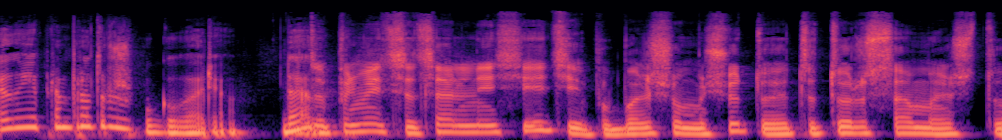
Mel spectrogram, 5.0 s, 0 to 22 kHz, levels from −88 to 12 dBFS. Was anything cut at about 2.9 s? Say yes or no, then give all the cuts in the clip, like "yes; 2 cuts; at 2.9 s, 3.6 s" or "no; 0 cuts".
no; 1 cut; at 1.5 s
